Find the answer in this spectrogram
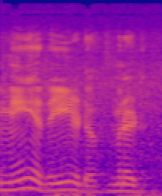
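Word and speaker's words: myriad: मिरिड को प्रोनाउंस करेंगे मी रीड, मिरिड।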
